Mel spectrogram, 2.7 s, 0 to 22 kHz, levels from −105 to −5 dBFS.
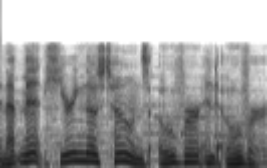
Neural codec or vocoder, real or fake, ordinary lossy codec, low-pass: none; real; MP3, 64 kbps; 7.2 kHz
